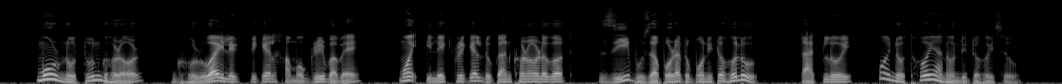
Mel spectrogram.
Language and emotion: Assamese, happy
